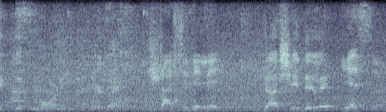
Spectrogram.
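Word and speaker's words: Tashi Delek: Dashi Dele. Dashi Dele? Yes, sir. Dashi Dele.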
